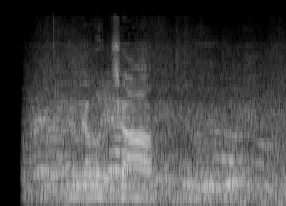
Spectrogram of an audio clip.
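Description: Speech: a woman says a single word about a second in, over the chatter of a restaurant dining room, after a brief dropout at the very start.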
